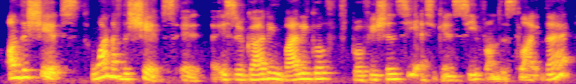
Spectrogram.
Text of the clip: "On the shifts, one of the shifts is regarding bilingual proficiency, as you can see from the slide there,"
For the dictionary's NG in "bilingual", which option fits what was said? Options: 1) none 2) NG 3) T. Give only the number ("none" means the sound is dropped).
1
